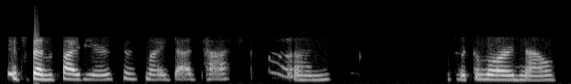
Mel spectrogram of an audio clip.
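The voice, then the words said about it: Emotional, voice close to tears. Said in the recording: “I'm getting a little emotional.”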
